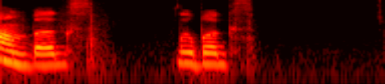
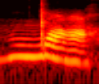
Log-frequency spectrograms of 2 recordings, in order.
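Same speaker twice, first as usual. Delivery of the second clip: loud, high "mwah" kiss noise; blown kiss; 7 semitones higher, 7 dB louder than usual. Real, not acted. Streamer signing off to viewers with a loud blown kiss. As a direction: send a big smacked kiss to the listeners.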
